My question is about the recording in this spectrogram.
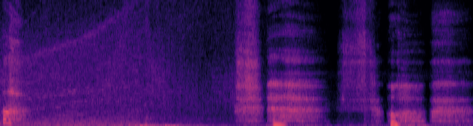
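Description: Short non-word vocal sounds from a person: an exclamation at the start, a breathy gasp about three seconds in, and brief voiced sounds near the end, with quiet gaps between.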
